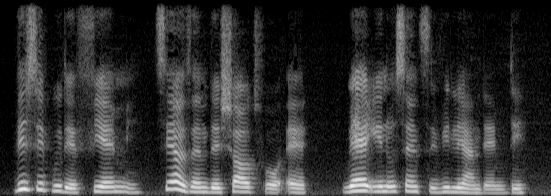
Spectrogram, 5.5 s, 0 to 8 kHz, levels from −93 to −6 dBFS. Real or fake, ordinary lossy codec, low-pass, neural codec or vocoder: fake; none; none; codec, 16 kHz, 0.8 kbps, ZipCodec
